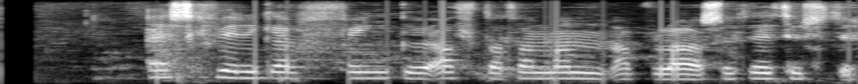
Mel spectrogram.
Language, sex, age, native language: Icelandic, male, 11, Icelandic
